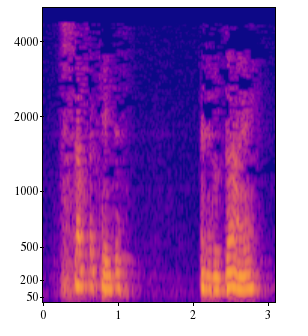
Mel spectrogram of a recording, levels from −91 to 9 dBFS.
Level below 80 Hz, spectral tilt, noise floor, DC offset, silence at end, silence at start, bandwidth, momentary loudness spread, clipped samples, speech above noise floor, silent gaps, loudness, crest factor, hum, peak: -50 dBFS; -11.5 dB/octave; -63 dBFS; under 0.1%; 0.2 s; 0.25 s; 5 kHz; 12 LU; under 0.1%; 45 dB; none; -19 LUFS; 16 dB; none; -4 dBFS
